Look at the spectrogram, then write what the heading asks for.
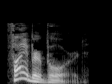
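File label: "fibreboard", English, British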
